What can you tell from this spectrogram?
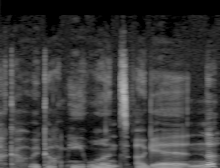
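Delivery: whispered after a sigh, defeated; resigned whisper. Real, not acted. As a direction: breathe it out, beaten again. Sigh then resigned aside.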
